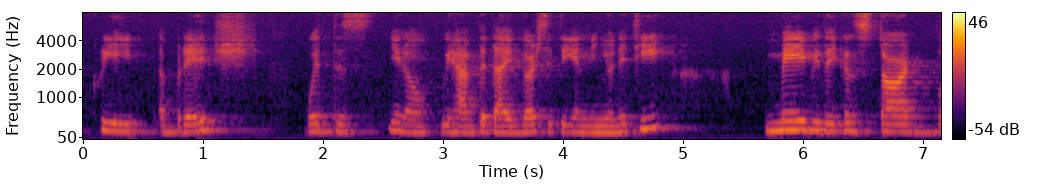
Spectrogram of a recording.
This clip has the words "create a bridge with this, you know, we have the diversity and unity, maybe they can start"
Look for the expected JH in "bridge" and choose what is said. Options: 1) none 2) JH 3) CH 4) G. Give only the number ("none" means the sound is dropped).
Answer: 2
